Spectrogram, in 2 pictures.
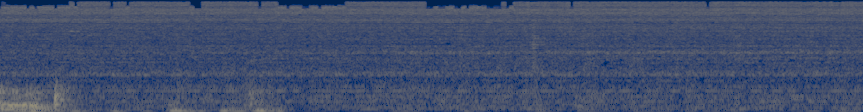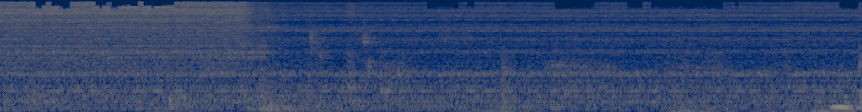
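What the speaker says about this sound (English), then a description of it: "You can see the steam already starting to come up, so I don't like that. I can hear it popping." Water heating in a dye pot for dyeing BFL and kid mohair roving gives off a steady close hiss of steam and bubbling, with faint popping, continuous throughout and softening slightly toward the end.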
